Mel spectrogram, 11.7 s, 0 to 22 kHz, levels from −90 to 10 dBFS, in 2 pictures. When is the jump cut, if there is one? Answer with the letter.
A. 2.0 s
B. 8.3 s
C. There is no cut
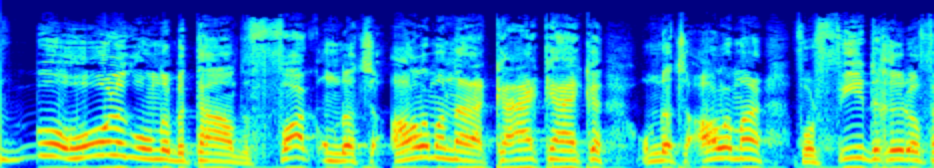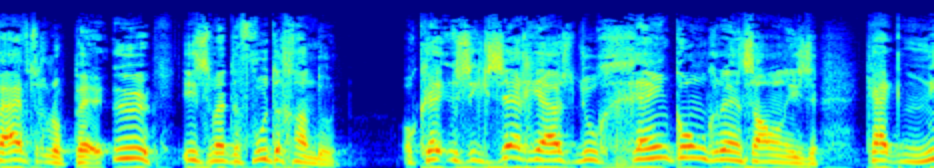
A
